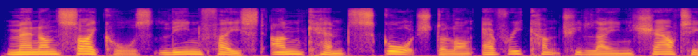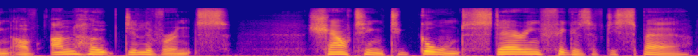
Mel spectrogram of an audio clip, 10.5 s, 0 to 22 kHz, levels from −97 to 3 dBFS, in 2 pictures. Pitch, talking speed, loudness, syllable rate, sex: 135 Hz, 125 wpm, -19 LUFS, 4.4 syllables/s, male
